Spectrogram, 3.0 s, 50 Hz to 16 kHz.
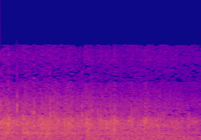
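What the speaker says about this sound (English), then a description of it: "A round of applause for the audience." Audience at a 2015 Oyo State governorship debate at the University of Ibadan gives a steady, dense round of applause that continues throughout without voices.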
